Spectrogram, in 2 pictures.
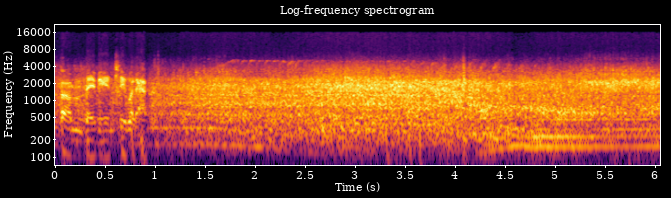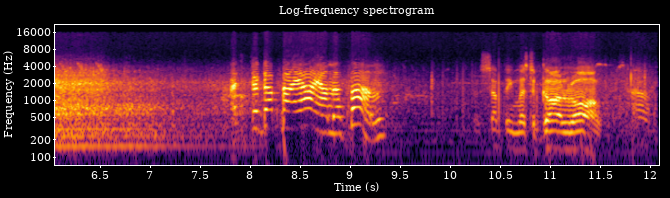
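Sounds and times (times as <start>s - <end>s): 
speech: 0.1s - 1.6s, 8.9s - 9.6s, 10.3s - 12.0s
car engine and tires driving past: 0.9s - 8.1s.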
